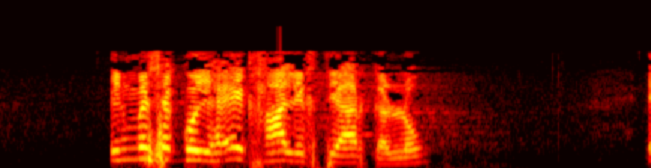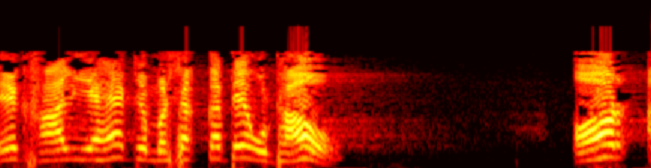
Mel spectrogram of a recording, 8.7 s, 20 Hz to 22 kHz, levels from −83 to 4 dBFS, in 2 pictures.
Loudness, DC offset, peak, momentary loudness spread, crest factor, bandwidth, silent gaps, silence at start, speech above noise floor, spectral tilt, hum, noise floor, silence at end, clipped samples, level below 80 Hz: -15 LUFS; under 0.1%; 0 dBFS; 14 LU; 18 dB; 12 kHz; none; 0.75 s; 52 dB; -1.5 dB/octave; none; -67 dBFS; 0.15 s; under 0.1%; -58 dBFS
